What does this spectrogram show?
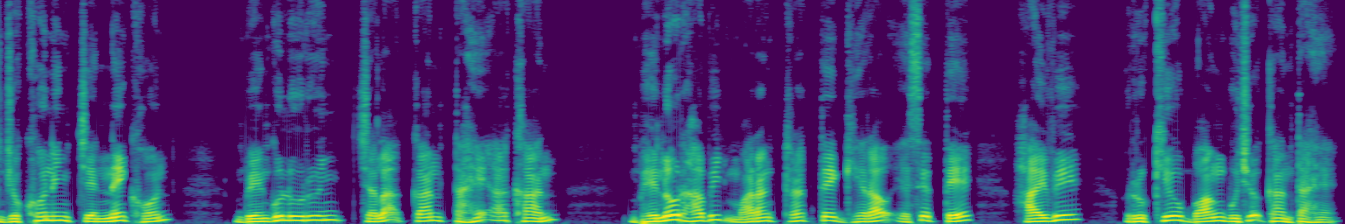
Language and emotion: Santali, fearful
